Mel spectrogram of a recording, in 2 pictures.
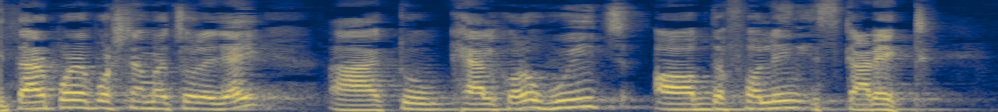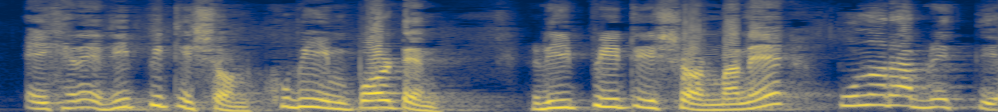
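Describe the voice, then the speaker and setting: A man, teaching English grammar and going through exam answers, repeating key words slowly for drilling. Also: high voice.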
